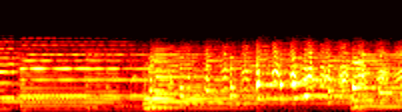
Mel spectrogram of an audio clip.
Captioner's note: laughter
